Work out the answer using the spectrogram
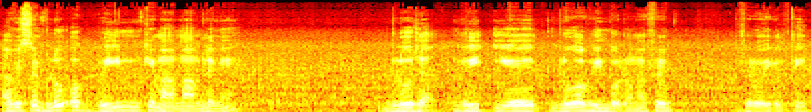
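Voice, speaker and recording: A low-pitched man talks through a painting lesson in a mellow, unhurried voice, switching between Hindi and English and catching his own slips. A faint hum of background noise sits under the recording. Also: dull audio. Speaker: painting instructor. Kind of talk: casual painting tutorial narration.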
